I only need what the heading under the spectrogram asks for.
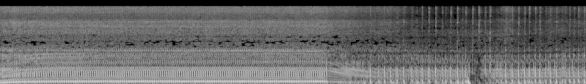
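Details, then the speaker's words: Tuned-up Homelite two-stroke chainsaw cutting wood after cold start: high steady scream holds even revs through cut, drops to burbling idle; chain oiled well; owner notes slightly rich, bogs on larger logs; normal running under load. "all right well that was a pleasant surprise a nice little machine and cut really well actually the chain is wet so it's getting oiled nicely"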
